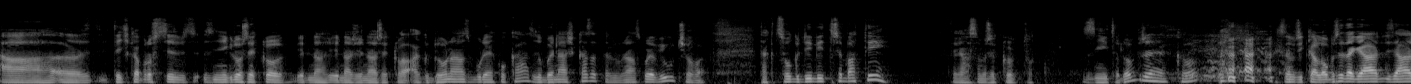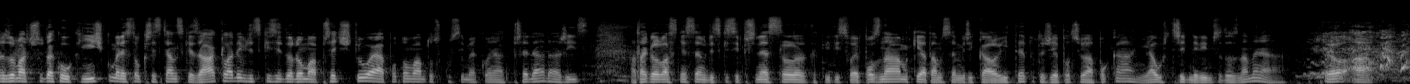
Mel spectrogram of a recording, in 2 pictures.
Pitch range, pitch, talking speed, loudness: 100-130 Hz, 115 Hz, 210 wpm, -32 LUFS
